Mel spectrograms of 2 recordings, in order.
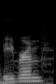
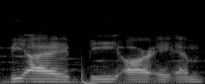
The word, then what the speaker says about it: Vibram: And these feature, I don't know how to pronounce it, Vibram. V-I-B-R-A-M, Vibram.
